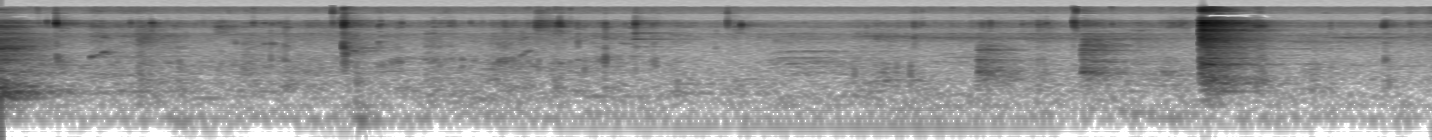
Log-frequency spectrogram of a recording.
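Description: Close-up eating sounds: a person chewing spicy pork and mustard leaf, with small wet mouth clicks and smacks. A louder bite comes about six seconds in.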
